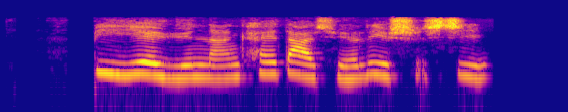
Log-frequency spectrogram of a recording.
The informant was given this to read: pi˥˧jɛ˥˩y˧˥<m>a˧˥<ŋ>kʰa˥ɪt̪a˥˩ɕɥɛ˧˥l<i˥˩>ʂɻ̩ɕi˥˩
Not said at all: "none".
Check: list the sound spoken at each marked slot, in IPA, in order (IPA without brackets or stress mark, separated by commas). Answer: n, n, i˥˩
